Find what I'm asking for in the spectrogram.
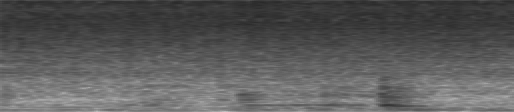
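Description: Spices and ash gourd sizzle steadily in a pan for a Bengali katla fish curry, with a brief louder hiss and splash near the end as a little water is poured in.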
